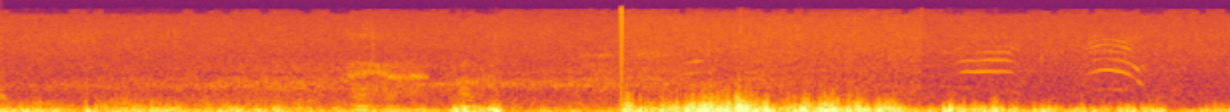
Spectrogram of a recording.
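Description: Wind buffeting the microphone in gusts, strongest a few seconds in. Near the end come two short, high calls that rise and fall.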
